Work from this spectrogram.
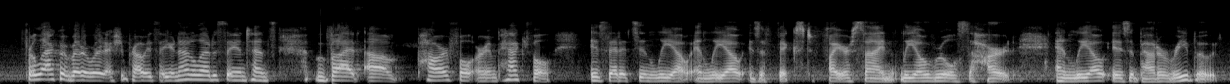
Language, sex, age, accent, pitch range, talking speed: English, female, 50-69, American, 145-170 Hz, 210 wpm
